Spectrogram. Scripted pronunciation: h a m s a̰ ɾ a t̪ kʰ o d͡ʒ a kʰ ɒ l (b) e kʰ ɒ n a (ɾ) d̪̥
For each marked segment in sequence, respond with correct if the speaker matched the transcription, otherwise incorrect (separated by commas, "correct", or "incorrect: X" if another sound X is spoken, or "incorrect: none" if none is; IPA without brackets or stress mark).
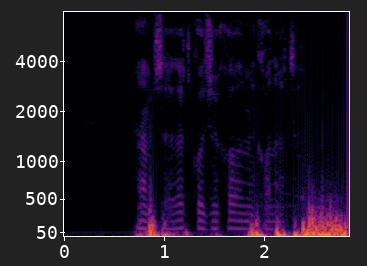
incorrect: m, incorrect: none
